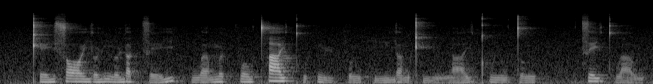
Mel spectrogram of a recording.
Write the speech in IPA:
kʰ e˨˧ j s ɔː˧ j ɵ˨˧ ɥ ŋ ɵ˨˧ ɥ ɐ˨˥ k̚ s e˨˥ j | w ɐ˨˧ m ɵ˧ t̚ f o˧ w t̪ʰ aː˥ j kʷʰ ɐ˨˥ k̚ m yː˨ p̚ f ʊ˨ ŋ h iː˨˧ j ɐ˧ m kʰ iː˨˩ w ŋ aː˨˥ j kʷʰ iː˧ w t̪ ʊ˧ ŋ | t͡s e˥ j kʷʰ aː˨˩ w

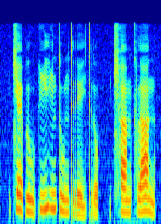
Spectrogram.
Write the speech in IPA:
t͡ɕ ɛː˧ p l uː˩˦ k iː˦˥ j i˦˥ n t uː˧ ŋ t r eː˩˦ j t r o˨˩ k̚ | t͡ɕʰ a˧ m kʰ l a˥˩ n

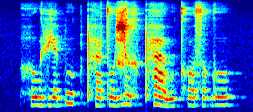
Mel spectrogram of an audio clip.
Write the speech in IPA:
h o w vʲ a p u k pʰ a t o ʑ ɵ x pʰ a w u kʰ ɔ s ɔ ɡ o

